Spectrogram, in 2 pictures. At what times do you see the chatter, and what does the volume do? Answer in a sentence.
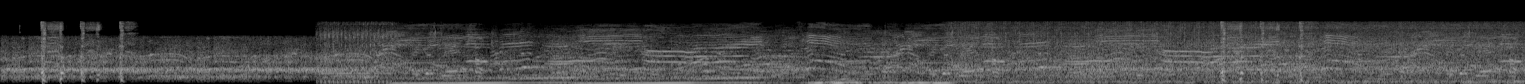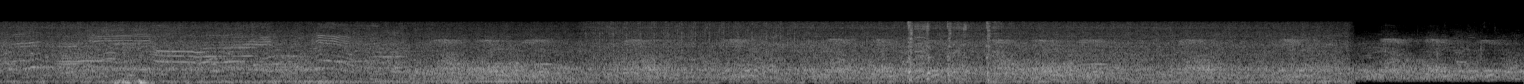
You can hear the chatter from 0.0 to 30.4 s, at a steady volume.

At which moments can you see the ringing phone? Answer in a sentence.
You can hear the ringing phone from 16.4 to 16.9 s.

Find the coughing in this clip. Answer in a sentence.
The coughing can be heard from 0.4 to 1.4 s, from 12.2 to 13.2 s and from 24.3 to 25.3 s.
